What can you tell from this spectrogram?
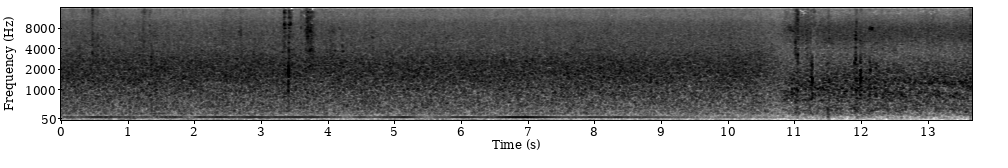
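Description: Steady rushing noise, with a low hum under it that stops near the end and a few faint clicks.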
